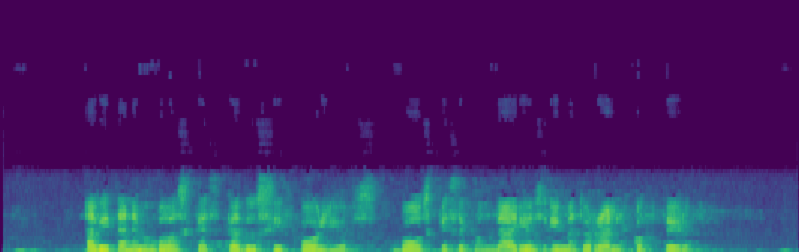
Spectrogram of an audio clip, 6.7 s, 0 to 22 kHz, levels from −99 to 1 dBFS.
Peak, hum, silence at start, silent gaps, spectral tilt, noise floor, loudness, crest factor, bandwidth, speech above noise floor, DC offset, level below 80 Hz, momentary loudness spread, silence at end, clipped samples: -2 dBFS; none; 0.1 s; none; -6 dB/octave; -52 dBFS; -19 LUFS; 18 dB; 6.8 kHz; 34 dB; under 0.1%; -36 dBFS; 9 LU; 0.05 s; under 0.1%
